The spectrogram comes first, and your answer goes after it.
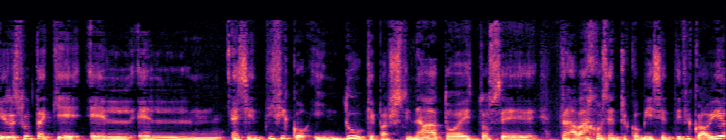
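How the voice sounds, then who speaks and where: At a moderate pace, the speech carries audible room echo and noticeable background noise. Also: man. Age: 50s. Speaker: plastic surgeon. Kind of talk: interview.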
